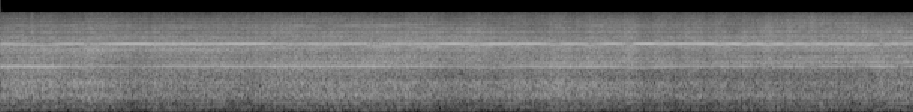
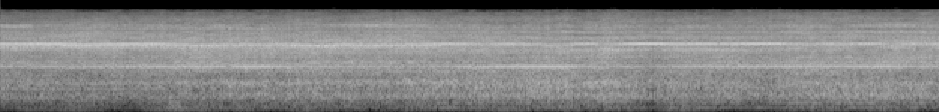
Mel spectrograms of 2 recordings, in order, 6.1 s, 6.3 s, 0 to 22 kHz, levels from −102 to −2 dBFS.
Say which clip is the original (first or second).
first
